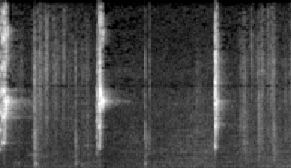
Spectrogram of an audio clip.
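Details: Green Fischer's lovebirds giving a few sharp, very high chirps at uneven gaps, some ending in a brief thin whistled tail, with quiet pauses between.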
